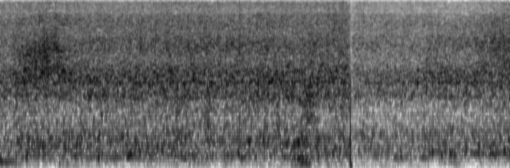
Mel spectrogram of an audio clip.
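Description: Steady rain falling, an even hiss, with a single short click about four and a half seconds in.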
